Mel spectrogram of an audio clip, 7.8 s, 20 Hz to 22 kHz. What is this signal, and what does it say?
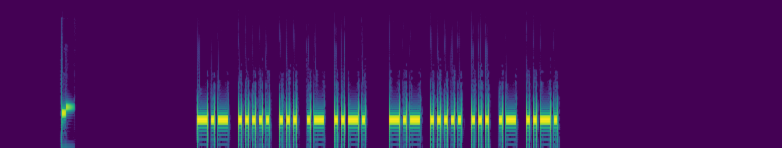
Morse code, heard as a keyed tone, about 34 wpm, 700 Hz. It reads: K5SAF K5SAF
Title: USA Call Signs Repeated 2x 35wpm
